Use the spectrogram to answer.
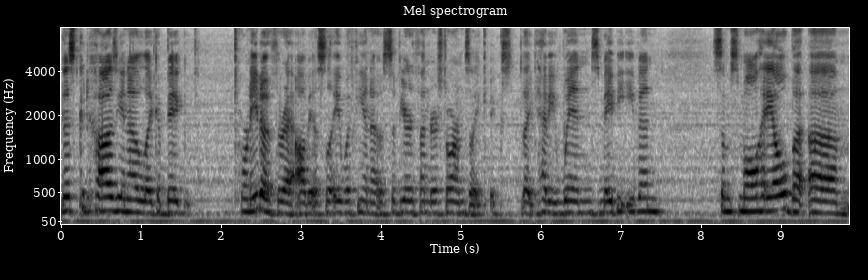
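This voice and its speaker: In a room with audible echo and noticeable background noise, a woman speaks at a fairly slow pace in a fairly low, monotone, flat voice. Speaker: live weather streamer. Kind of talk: live weather commentary. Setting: live stream. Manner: soft-spoken; halting. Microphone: too quiet.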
